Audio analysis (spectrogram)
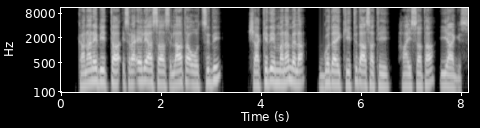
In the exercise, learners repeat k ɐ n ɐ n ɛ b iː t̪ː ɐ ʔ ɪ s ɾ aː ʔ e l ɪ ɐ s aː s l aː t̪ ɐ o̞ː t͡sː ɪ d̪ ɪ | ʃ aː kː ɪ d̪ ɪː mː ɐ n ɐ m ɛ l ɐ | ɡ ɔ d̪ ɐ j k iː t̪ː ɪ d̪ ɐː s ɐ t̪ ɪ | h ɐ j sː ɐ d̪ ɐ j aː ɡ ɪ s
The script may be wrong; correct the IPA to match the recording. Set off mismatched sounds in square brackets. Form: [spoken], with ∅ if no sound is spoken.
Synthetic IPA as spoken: k ɐ n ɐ n ɛ b iː t̪ː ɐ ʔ ɪ s ɾ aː ʔ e l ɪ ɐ s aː s l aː t̪ ɐ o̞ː t͡sː ɪ d̪ ɪ | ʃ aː kː ɪ d̪ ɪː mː ɐ n ɐ m ɛ l ɐ | ɡ ɔ d̪ ɐ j k iː t̪ː ɪ d̪ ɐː s ɐ t̪ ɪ | h ɐ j sː ɐ [t̪] ɐ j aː ɡ ɪ s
